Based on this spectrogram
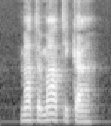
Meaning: mathematics
- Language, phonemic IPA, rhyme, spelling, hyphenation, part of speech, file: Dutch, /ˌmaː.teːˈmaː.ti.kaː/, -aːtikaː, mathematica, ma‧the‧ma‧ti‧ca, noun, Nl-mathematica.ogg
